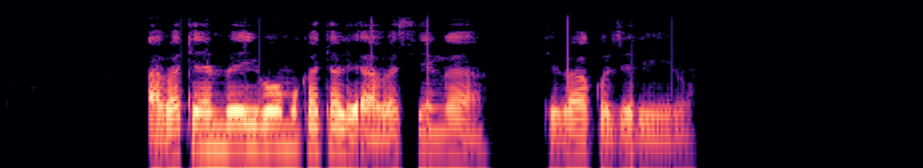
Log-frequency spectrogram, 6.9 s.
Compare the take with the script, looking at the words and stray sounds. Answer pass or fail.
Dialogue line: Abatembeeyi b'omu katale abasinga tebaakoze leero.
pass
